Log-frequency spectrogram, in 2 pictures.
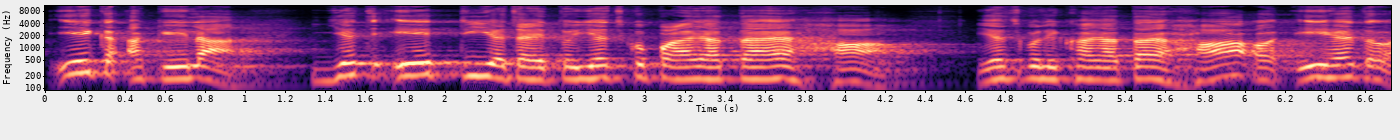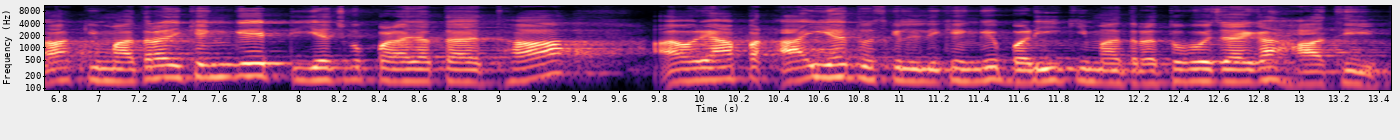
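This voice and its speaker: A man teaching a slow reading lesson, spelling words out letter by letter, asking and answering his own questions and often correcting himself. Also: on the high side, steady tone, sharp tone, echoey room, long reverb tail.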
